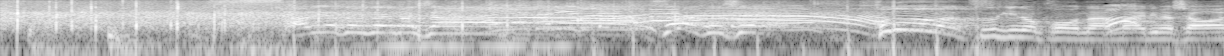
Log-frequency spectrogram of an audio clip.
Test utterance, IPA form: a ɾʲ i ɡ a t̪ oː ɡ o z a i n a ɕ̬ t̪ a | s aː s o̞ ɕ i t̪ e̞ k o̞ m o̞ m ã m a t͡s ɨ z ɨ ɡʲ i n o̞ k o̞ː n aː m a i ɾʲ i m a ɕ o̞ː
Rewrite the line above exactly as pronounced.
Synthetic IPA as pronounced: a ɾʲ i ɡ a t̪ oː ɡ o z a i m a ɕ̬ t̪ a | s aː s o̞ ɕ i t̪ e̞ k o̞ n o̞ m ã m a t͡s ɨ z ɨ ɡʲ i n o̞ k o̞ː n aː m a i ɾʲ i m a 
